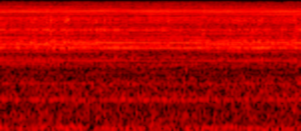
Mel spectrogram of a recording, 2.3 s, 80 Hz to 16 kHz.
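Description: Small brushed DC hobby motor with a pulley disc on its shaft, held in the hand and running steadily at full speed with a steady hum. It is switched fully on by an N-channel MOSFET whose gate is tied to 4.5 volts.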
